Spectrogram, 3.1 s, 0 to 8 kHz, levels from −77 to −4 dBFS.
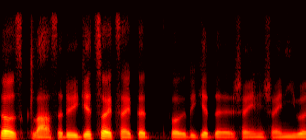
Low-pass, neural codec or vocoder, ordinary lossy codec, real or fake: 7.2 kHz; codec, 24 kHz, 0.9 kbps, WavTokenizer, large speech release; none; fake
